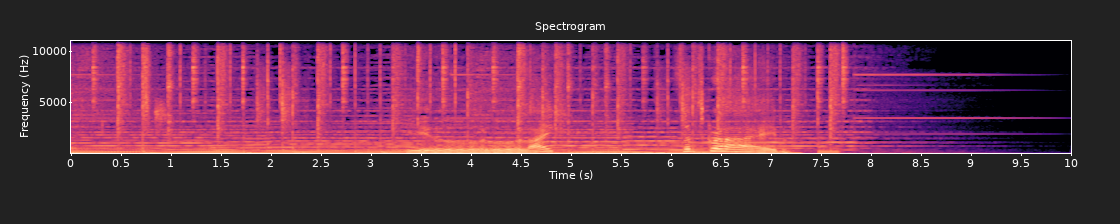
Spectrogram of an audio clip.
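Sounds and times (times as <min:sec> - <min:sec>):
bell-like ding: 0:07.7 - 0:10.0.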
